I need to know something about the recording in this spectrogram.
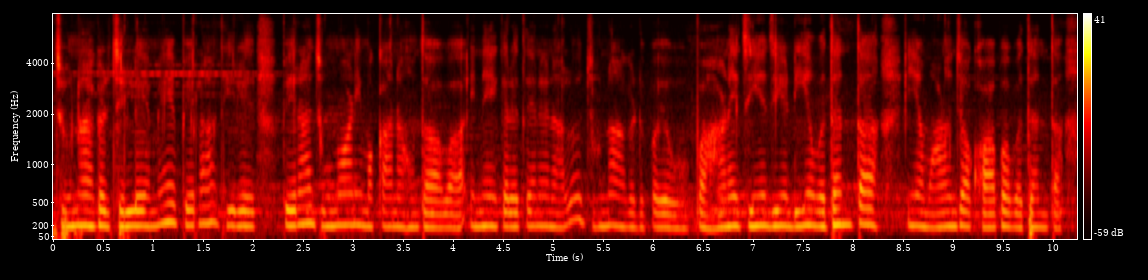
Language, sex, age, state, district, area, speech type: Sindhi, female, 18-30, Gujarat, Junagadh, urban, spontaneous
